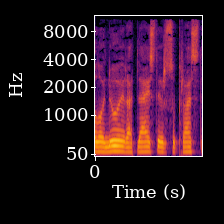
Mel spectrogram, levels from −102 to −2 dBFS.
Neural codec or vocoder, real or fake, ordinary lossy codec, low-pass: none; real; MP3, 48 kbps; 10.8 kHz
